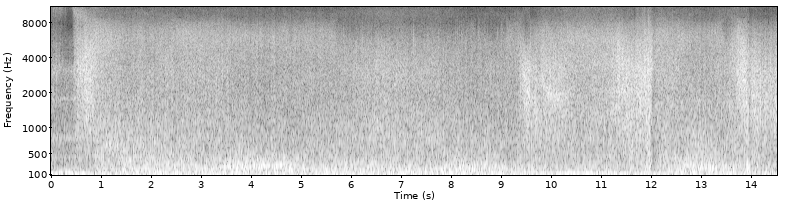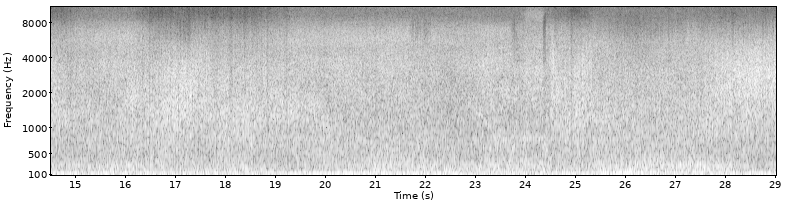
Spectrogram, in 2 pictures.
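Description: Freefall airflow blasting over an action camera's microphone during a skydive: a steady low roar with surges of hiss every few seconds.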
